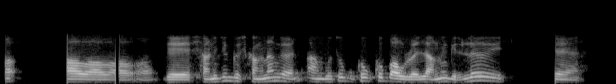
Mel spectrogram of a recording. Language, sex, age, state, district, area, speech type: Bodo, male, 45-60, Assam, Kokrajhar, urban, conversation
